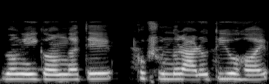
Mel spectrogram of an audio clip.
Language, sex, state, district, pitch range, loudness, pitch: Bengali, female, West Bengal, North 24 Parganas, 235-255 Hz, -14 LUFS, 245 Hz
